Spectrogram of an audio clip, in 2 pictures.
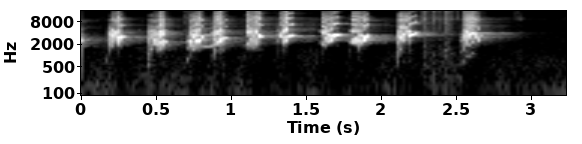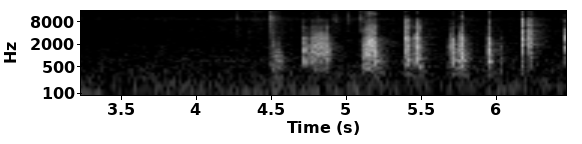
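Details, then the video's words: Javan myna in lively captive song; a rapid series of harsh chattering notes, then a quiet pause, then sharper clicking and scratchy notes spaced about twice per second. "jalak kebo gacor"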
